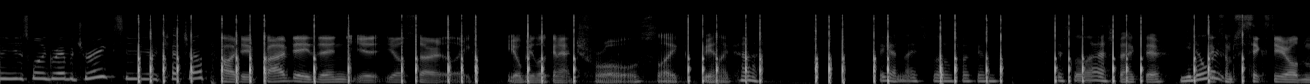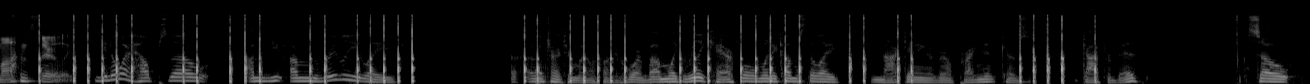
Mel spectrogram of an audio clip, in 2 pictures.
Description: Tap code, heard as knocks on wood, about 7 knocks a second, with speech in English. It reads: YAHF MMGNF EHJ JPG Q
